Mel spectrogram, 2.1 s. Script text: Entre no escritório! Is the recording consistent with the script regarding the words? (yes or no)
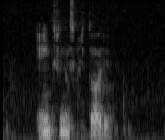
yes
